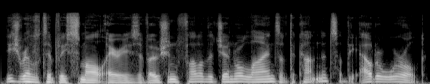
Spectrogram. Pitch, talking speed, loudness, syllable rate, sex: 110 Hz, 235 wpm, -17 LUFS, 7.4 syllables/s, male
